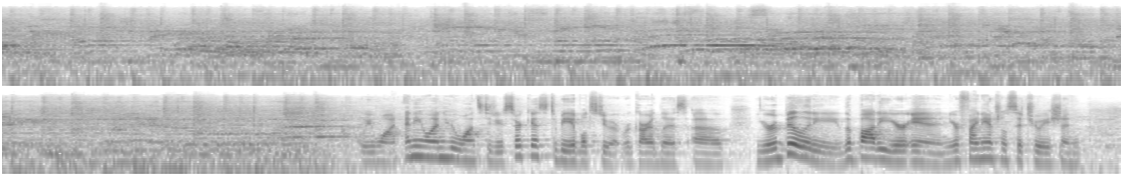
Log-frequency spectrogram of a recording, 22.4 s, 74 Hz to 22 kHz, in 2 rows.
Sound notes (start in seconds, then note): 0.7 pop music; 4.3 crowd cheering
